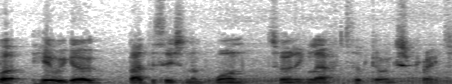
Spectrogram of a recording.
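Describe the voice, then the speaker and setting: A man with a British accent against noticeable background noise. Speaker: motorcycle vlogger. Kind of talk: voiceover narration of a ride vlog.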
